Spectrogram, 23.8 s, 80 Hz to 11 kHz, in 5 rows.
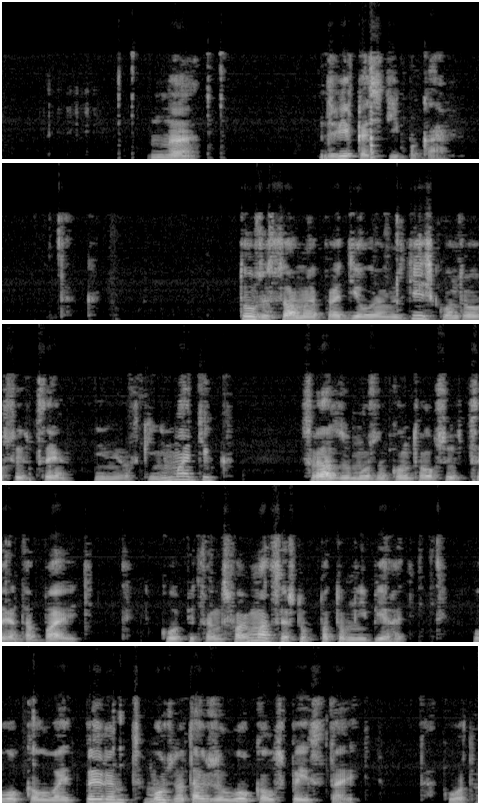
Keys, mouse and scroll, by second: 1.1 click, 1.1-1.5 scroll down 4, 2.0 click, 4.7 scroll up 1, 5.1 shift+middle click, 6.1-6.7 scroll down 2, 7.2 click, 8.4 shift+click, 9.7 ctrl+shift+c, 14.1 ctrl+shift+c, 16.9-17.5 scroll down 5, 18.5 click, 18.5-19.4 scroll down 3, 20.1 click.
